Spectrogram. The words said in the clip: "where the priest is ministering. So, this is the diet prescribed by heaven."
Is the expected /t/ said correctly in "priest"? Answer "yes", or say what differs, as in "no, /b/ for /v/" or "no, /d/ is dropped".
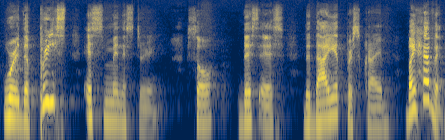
yes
